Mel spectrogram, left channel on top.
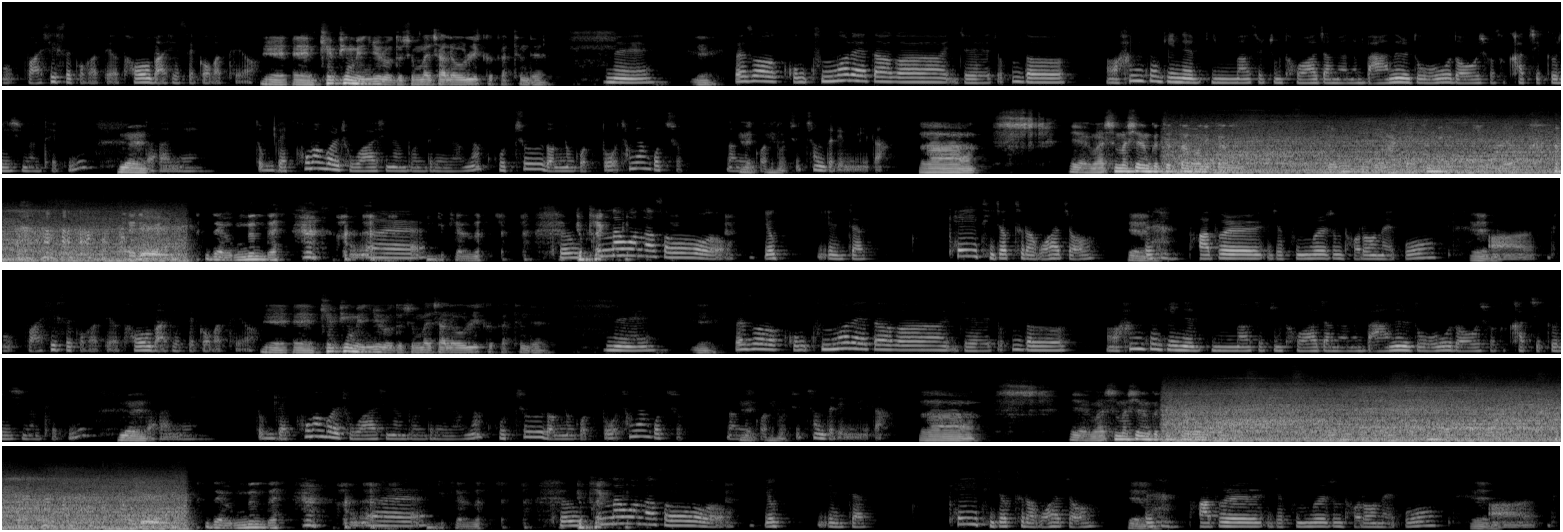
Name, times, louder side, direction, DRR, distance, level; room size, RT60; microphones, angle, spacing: voice 1, 0.0-2.5 6.0-6.5 7.3-10.6 11.0-16.0 16.3-17.6 18.1-20.4 20.7-22.4 22.8-24.4 31.3-33.0 34.6-35.4 36.7-38.5 38.8-39.0 39.3-39.8 40.6-42.1 42.6-45.5 46.0-46.5, left 2 dB, 85° left, 1.5 m, -33 dB
voice 2, 2.6-6.1 6.9-7.1 16.7-17.1 23.0-23.4 24.8-28.0 28.8-31.5 32.4-32.8 33.2-35.1 35.4-37.2 42.4-42.7 45.9-46.2, left 4 dB, 50° left, 0.7 m, -30 dB
sound 1, 27.2-33.0, right 2 dB, 20° right, 0.9 m, -27 dB
14.5 x 5.2 x 6.5 m
head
